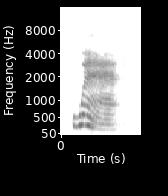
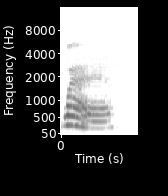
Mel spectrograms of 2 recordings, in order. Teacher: No pronuncian la R, dicen where.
